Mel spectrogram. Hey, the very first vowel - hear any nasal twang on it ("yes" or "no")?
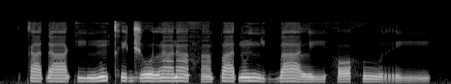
no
